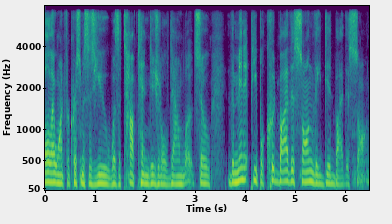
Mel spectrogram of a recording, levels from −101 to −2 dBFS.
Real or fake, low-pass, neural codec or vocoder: real; 7.2 kHz; none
